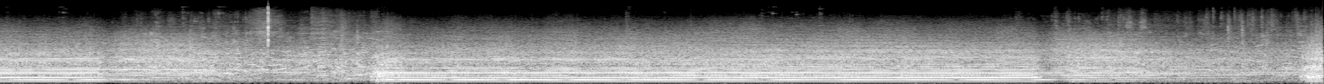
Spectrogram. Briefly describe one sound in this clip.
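A crowd outdoors murmurs and calls out.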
